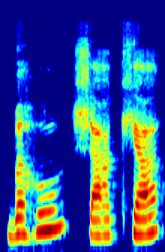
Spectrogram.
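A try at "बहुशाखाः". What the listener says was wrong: Tell me where is Kya? K-H-A will be what? So it won't be Kya, right? You're putting a Kya because you're reading ahead. The mind goes ahead.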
